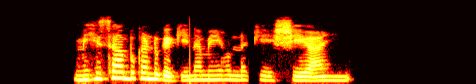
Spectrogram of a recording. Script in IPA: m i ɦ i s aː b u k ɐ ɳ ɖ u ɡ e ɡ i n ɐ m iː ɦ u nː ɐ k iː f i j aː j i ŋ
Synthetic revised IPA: m i ɦ i s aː b u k ɐ ɳ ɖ u ɡ e ɡ i n ɐ m iː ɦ u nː ɐ k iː ʃ i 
